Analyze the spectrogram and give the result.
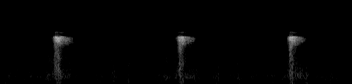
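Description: Three sharp, high squawks from pet birds, covered up and eating, ring out at a steady pace, about a second apart, clear against an otherwise quiet background with no talking.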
